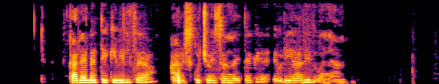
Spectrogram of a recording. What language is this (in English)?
Basque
